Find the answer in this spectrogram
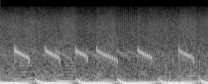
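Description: Fast hands-up/techno dance music: a heavy kick drum on every beat, with short falling synth notes repeating above it.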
